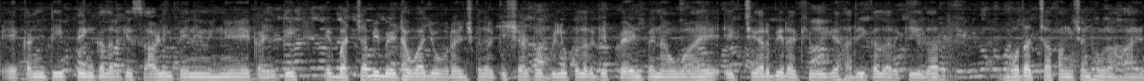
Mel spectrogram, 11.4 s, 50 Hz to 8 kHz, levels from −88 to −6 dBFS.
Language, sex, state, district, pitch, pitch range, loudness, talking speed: Hindi, male, Jharkhand, Sahebganj, 115 Hz, 110-115 Hz, -25 LUFS, 245 wpm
